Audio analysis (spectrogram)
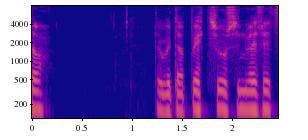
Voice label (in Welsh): "betws", Welsh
